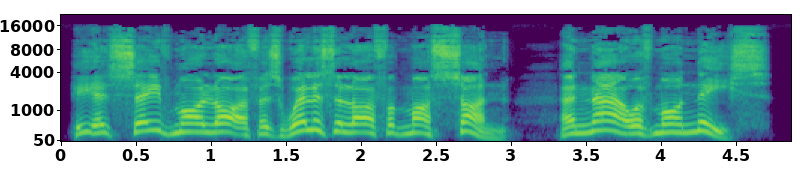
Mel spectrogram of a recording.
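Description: A man voicing a placid, commanding male lizard-man captain who speaks with calm authority. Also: sits high, unhurried, no room sound, studio quality, voice pushed up, exaggerated voice. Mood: firm.

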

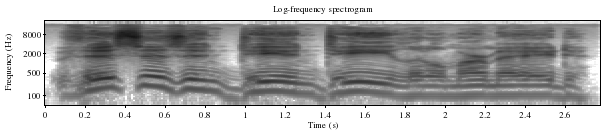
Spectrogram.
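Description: A man's voice: fairly low pitch, expressive, slow pace, creaky, dry recording, clean studio sound, exaggerated voice. A man voicing a brash, theatrical, self-important imp in an audiobook story. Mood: bossy. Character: cocky, slangy male imp, self-important sidekick.

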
